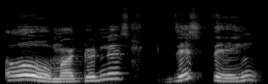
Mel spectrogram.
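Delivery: high, drawn-out amazed cry; amazed exclamation. Real, not acted. Vlogger marveling at this thing, drawn-out amazed exclamation. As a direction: stretch it out with swooping, loud wonder.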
